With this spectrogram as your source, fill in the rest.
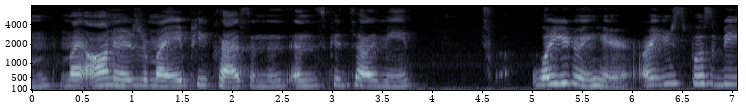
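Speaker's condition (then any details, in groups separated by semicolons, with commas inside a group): Cerebral palsy; spastic, tendon lengthening and transfer surgery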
